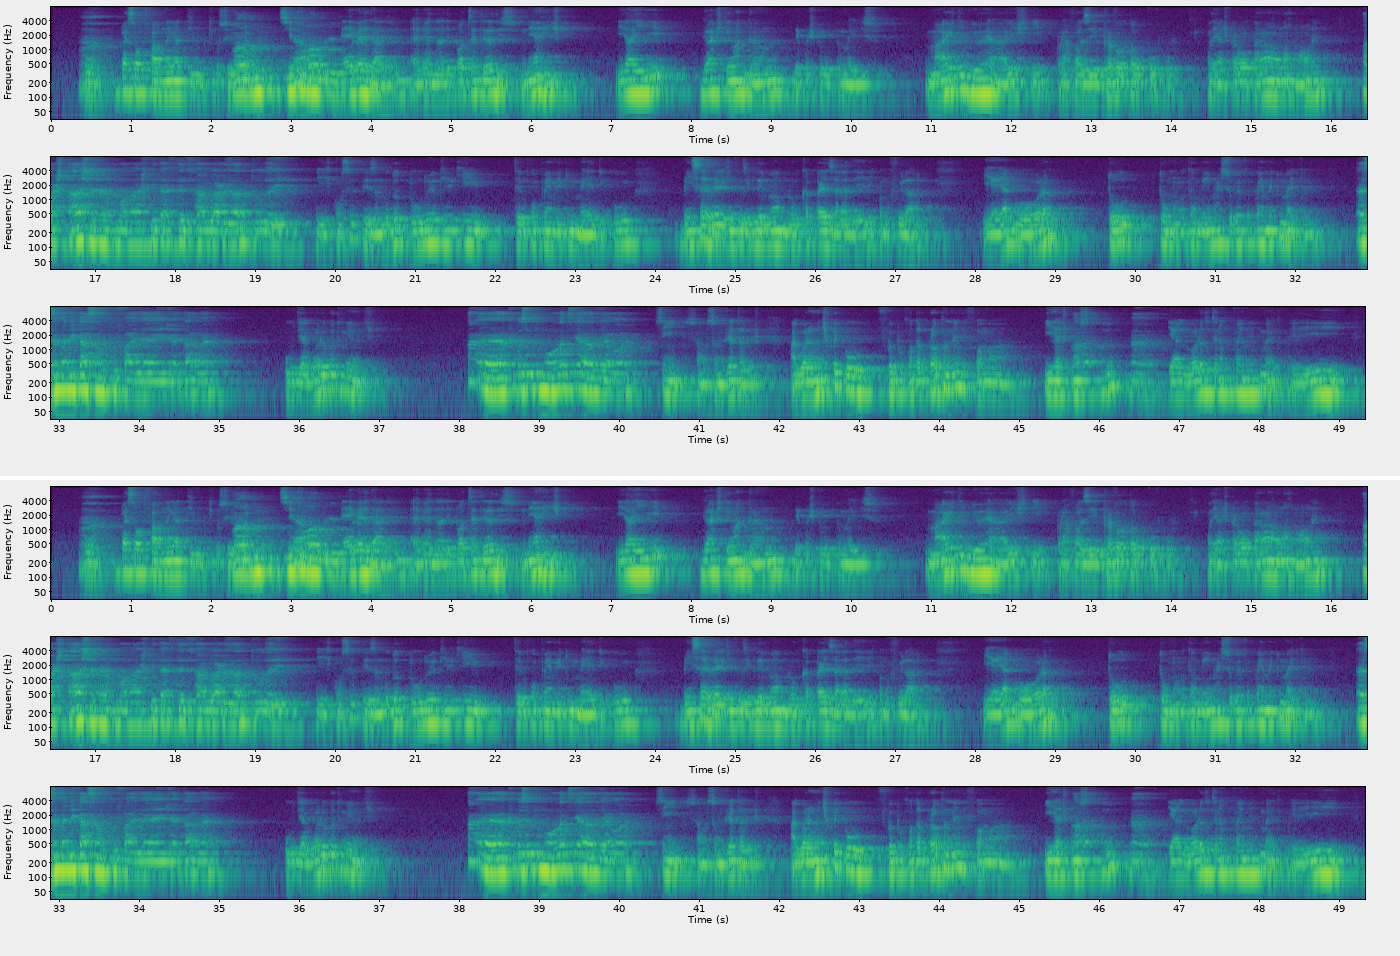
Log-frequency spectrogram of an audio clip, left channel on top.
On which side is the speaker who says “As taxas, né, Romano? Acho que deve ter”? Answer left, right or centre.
Right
